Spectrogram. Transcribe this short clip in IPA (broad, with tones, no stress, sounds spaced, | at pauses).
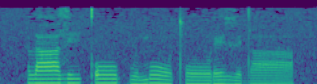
l aː˦ z i˦ kʼ oː˦ kʷ e˨ m oː˦˨ tʰ oː˨ ɾ e˦ ɣ ɪ˨ d aː˨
